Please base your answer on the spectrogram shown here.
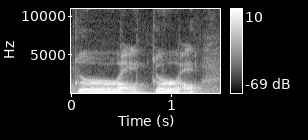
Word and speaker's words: girl: of that tense and then again our dark L, girl. So I think when you slow down and feel like you're sliding on it, it is one syllable, girl, but you can kind of break it almost into two syllables, girl, and then girlfriend.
